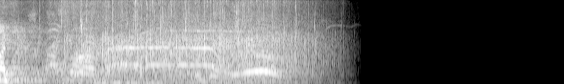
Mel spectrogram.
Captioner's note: audience applauding and cheering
